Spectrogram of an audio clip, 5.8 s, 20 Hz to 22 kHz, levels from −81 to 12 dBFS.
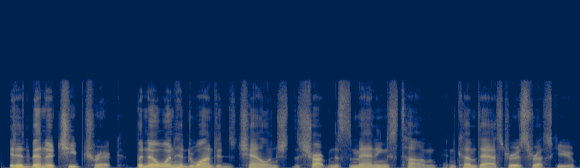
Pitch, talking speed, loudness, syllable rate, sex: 105 Hz, 240 wpm, -20 LUFS, 5.9 syllables/s, male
